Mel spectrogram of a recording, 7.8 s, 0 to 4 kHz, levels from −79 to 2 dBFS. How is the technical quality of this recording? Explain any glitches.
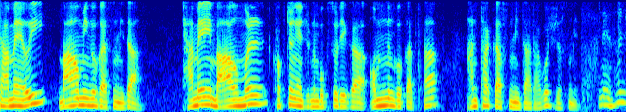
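The speech is band-limited, with nothing above 4 kHz, as fits a G.711 call path, and has audible gaps where the background or the speech is replaced.

Comfort noise in place of the background: at 0.64–0.74 s, 1.84–2.28 s and 5.54–5.84 s, the room's textured hiss turns into a flat, featureless noise about 10, 4 and 8 dB quieter. The likely cause is discontinuous transmission, with the receiver synthesising noise during pauses.

Sound dropped by the voice detector: at 3.44 s, 5.22–5.30 s and 7.26–7.48 s, brief bits of speech vanish into steady noise. This is likely because the sender's detector mistook quiet speech for background.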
